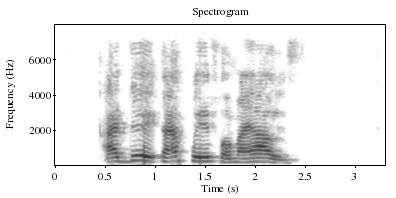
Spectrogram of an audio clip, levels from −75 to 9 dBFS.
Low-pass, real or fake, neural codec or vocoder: 7.2 kHz; fake; codec, 44.1 kHz, 7.8 kbps, DAC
